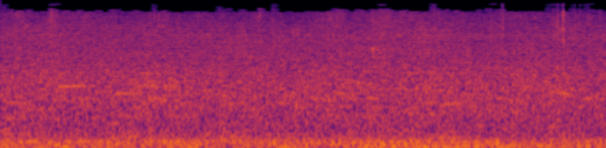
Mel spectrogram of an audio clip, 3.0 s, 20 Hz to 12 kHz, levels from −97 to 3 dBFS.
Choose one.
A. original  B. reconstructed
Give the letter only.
A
